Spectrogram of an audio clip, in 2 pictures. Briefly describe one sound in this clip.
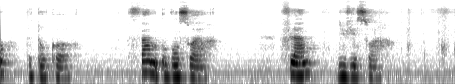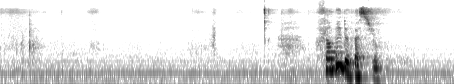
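A woman reads aloud slowly and calmly, close to a microphone, with long pauses.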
